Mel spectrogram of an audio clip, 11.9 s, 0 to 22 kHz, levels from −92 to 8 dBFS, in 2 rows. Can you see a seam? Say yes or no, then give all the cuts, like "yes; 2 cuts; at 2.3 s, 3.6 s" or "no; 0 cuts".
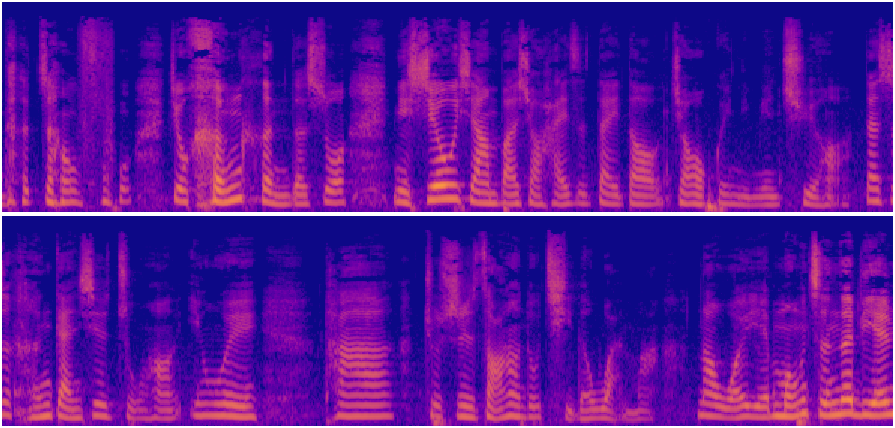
yes; 2 cuts; at 5.7 s, 10.5 s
